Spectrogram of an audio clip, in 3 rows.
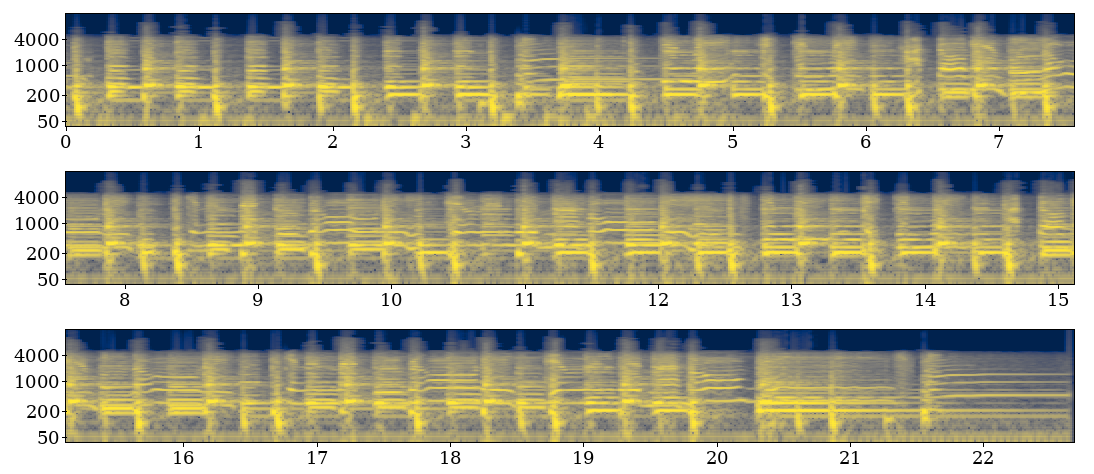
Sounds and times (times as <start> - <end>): Music: 0.0 - 22.6.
